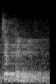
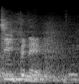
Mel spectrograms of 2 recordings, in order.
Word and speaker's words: Tipene: those days just said tipy the tipy kids instead of deep in in I didn't even know it was supposed to be pronounced deep in in a lady from Telecom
